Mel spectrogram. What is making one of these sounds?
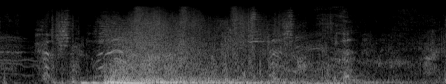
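Flames roar and crackle in a burst of fire.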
